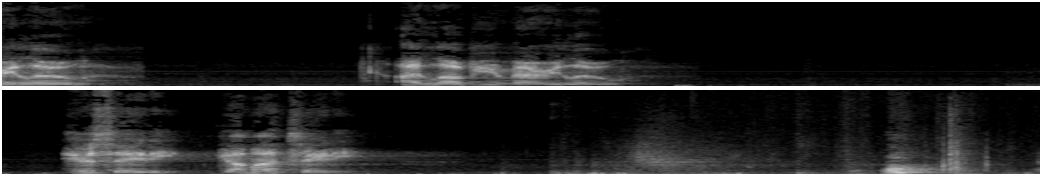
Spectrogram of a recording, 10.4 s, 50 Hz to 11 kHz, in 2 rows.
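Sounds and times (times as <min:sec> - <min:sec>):
low noise: 0:00.0 - 0:10.3
speech: 0:02.1 - 0:03.2, 0:05.5 - 0:07.0
shuffling: 0:07.5 - 0:10.3
dog barking: 0:09.6 - 0:10.0.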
